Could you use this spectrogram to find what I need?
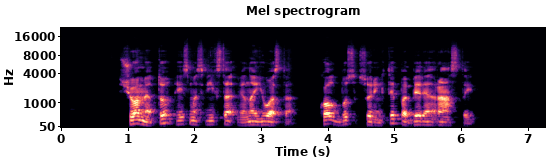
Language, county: Lithuanian, Telšiai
